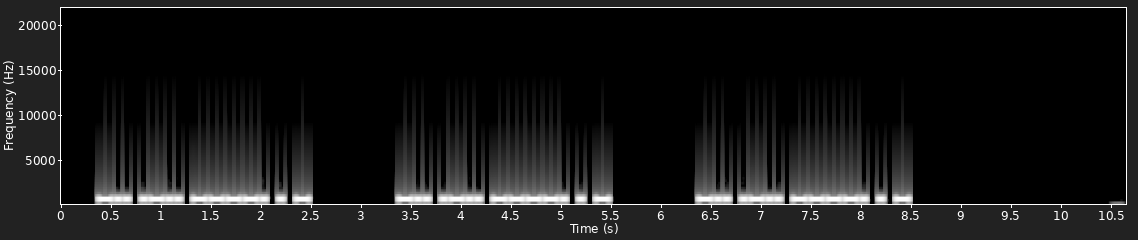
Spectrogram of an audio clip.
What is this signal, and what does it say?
Morse code, heard as a keyed tone, about 27 wpm, 700 Hz. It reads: DL9ET DL9ET DL9ET
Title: DXCC-100 Call Signs - 5 Characters - Repeated 3x - 28wpm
